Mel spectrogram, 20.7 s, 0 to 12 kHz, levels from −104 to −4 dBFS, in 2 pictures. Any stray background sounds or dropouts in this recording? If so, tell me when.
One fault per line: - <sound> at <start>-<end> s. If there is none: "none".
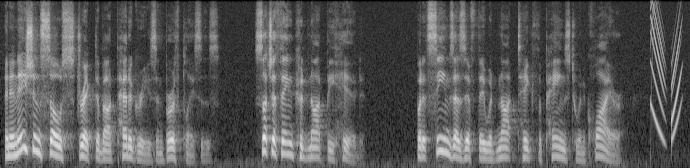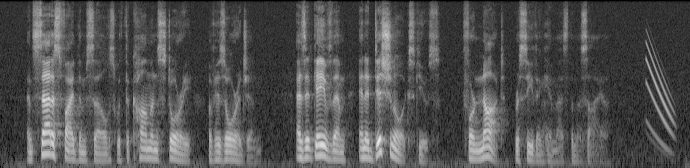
- chirp at 9.7-10.2 s
- chirp at 20.0-20.5 s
